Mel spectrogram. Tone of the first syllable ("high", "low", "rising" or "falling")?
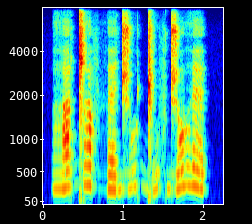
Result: rising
